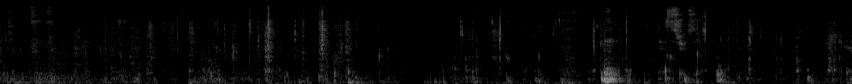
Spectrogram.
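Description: Close rustling and scuffling as a Shar-Pei puppy scrambles about and is handled on a person's lap, fur and clothing rubbing near the microphone, with a soft thump about six seconds in. The sound cuts out briefly about four seconds in.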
